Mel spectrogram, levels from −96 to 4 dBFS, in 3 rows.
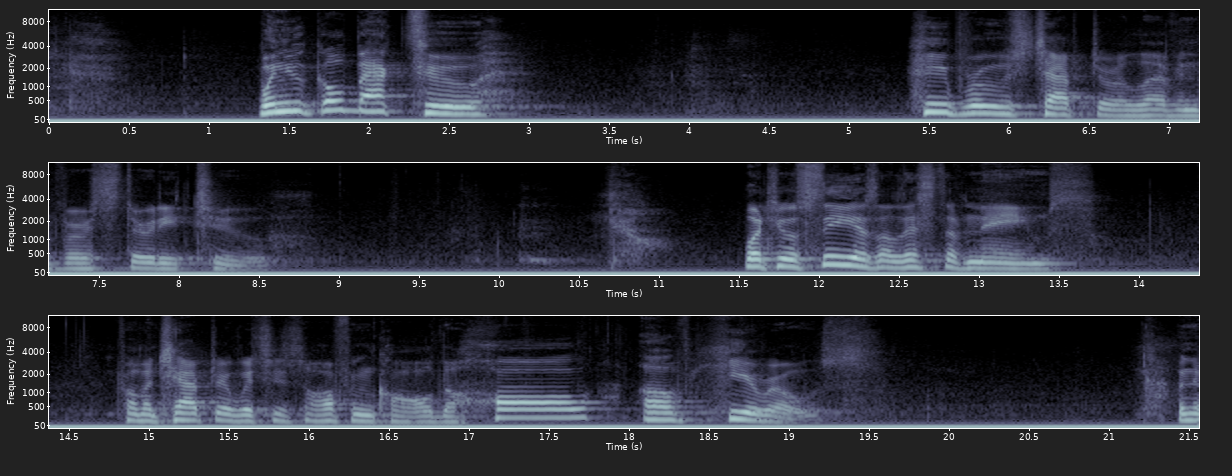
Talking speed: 85 wpm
